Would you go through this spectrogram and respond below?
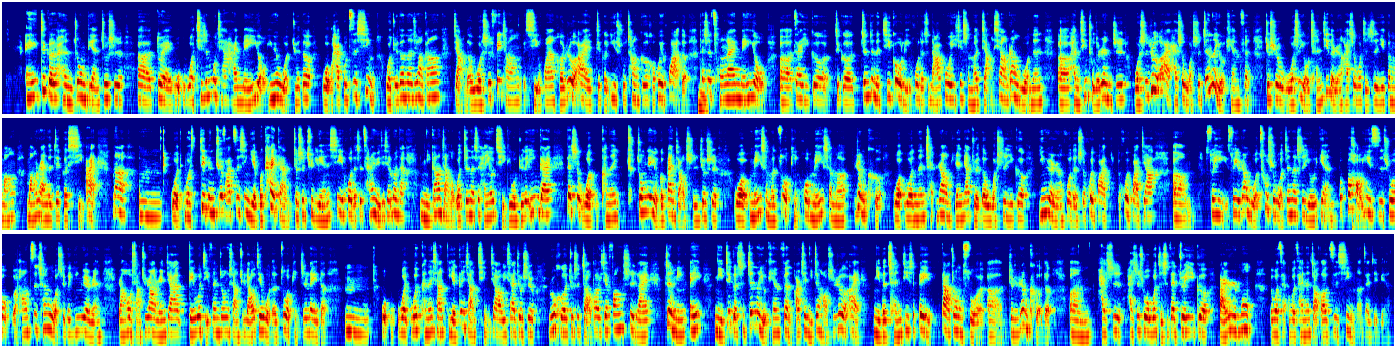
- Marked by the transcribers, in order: lip smack
- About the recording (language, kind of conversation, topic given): Chinese, advice, 我怎样才能重建自信并找到归属感？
